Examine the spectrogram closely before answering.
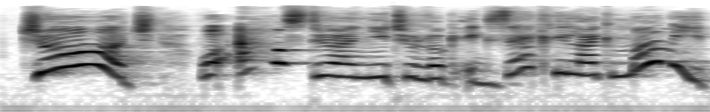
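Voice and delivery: high, loud eager question; lightly voiced little-girl question; Peppa asking. A narrator's reading. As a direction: call George high and eager.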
